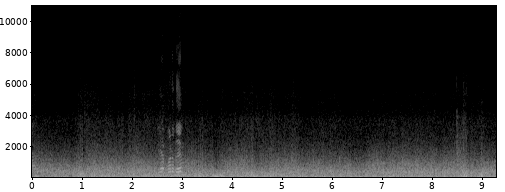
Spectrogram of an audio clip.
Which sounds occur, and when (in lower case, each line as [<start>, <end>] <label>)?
[0.00, 9.25] ocean
[0.00, 9.25] ship
[0.00, 9.25] wind noise (microphone)
[2.39, 3.04] male speech
[8.42, 8.70] generic impact sounds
